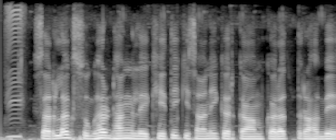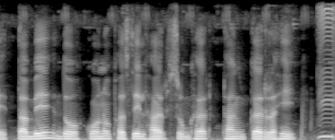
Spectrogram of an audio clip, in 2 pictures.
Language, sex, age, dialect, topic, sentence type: Chhattisgarhi, male, 18-24, Northern/Bhandar, agriculture, statement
